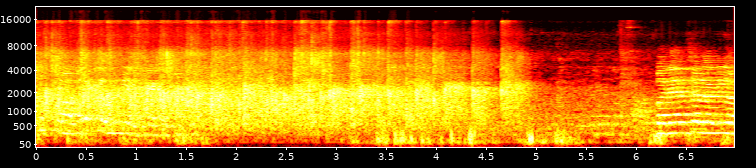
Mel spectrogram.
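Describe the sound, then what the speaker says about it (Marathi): Vigorous applause from a gathering of women fills the room, a thick steady clapping that fades out near the end before a voice starts speaking over the room. "एकदा सगळ्यांनी आपापल्यासाठी जोरदार अशा टाळ्या वाजवायच्या"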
